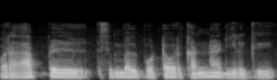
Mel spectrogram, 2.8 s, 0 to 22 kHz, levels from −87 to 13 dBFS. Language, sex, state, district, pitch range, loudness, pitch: Tamil, male, Tamil Nadu, Kanyakumari, 120-130 Hz, -14 LUFS, 125 Hz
